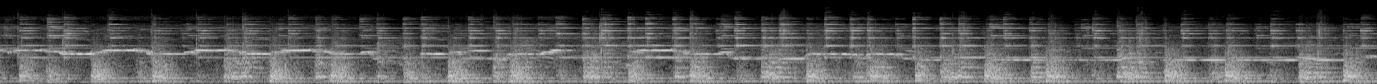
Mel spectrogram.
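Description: Awa Odori narimono ensemble playing: a shinobue bamboo flute carries a melody that steps between held notes, over a steady beat of drums and percussion at about two to three strikes a second.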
